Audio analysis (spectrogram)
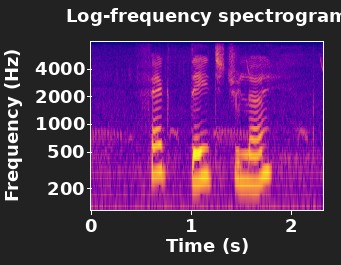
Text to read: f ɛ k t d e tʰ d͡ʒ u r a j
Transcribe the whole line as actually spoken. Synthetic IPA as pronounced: f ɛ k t d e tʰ d͡ʒ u l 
